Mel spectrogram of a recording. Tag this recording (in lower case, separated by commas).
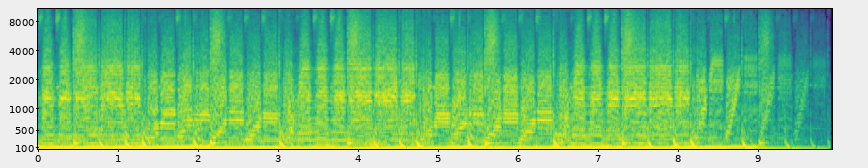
electronic music, music, dubstep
